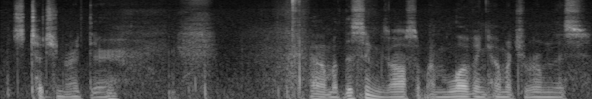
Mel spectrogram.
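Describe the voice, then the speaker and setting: Low-voiced man on a noisy phone recording. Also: little pitch movement, unhurried. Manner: easygoing, rambling with fillers. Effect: recorded on a phone, audio bad. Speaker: hiker vlogger. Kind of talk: casual camping vlog. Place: inside a small tent with mesh liner. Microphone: phone mic.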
